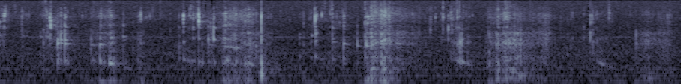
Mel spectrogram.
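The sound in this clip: Chewing on crunchy salad croutons gives a series of faint, crisp crunches in an irregular rhythm, with soft mouth sounds between the bites.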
